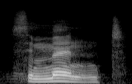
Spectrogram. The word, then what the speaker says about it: cement: This stroke indicates that the following vowel has emphasis, has stress. So how is it pronounced? Cement.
